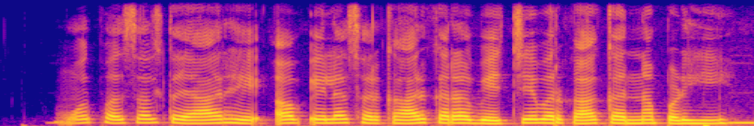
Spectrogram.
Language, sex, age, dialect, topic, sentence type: Chhattisgarhi, female, 18-24, Central, agriculture, question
